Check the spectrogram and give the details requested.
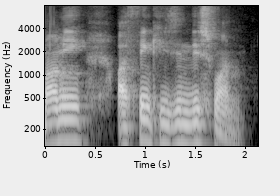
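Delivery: put-on muted, murmured, heavy British accent. Retelling a scary office story, imitating a little girl's heavy British accent. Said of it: "muted voice of a little girl with a heavy British accent".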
